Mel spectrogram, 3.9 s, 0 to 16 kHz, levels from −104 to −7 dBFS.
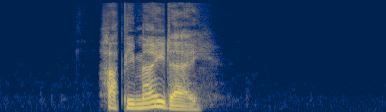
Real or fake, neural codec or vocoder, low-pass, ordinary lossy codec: fake; vocoder, 44.1 kHz, 128 mel bands, Pupu-Vocoder; 14.4 kHz; none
